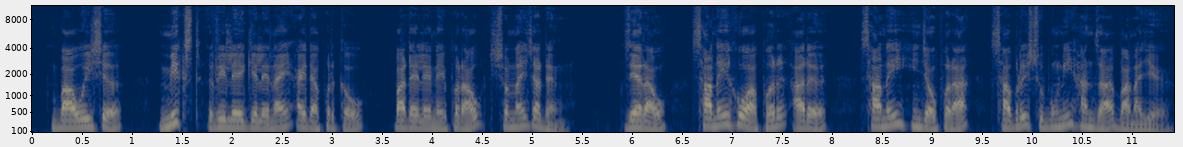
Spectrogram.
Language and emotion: Bodo, neutral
